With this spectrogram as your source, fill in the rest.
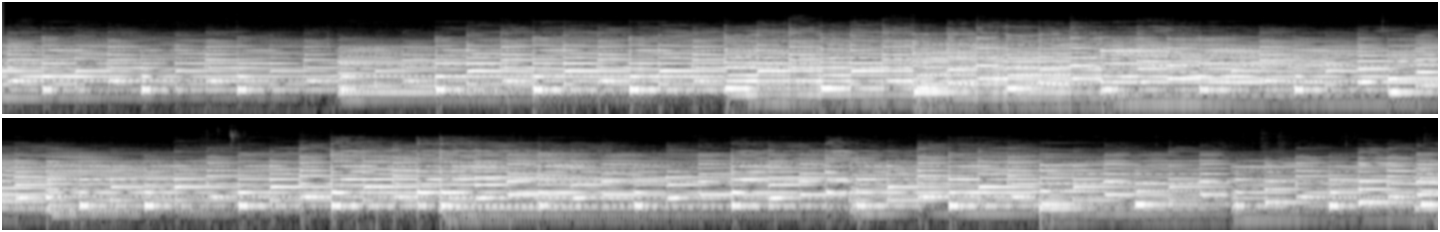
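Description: A classical piece played on a Bentley compact piano, a continuous flowing passage of melody and chords at steady moderate loudness for about half a minute, heard alone without speech.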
